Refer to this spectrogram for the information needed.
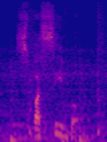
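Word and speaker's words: Spasibo (спасибо): I think the accent goes on the second syllable. Spasibo.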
